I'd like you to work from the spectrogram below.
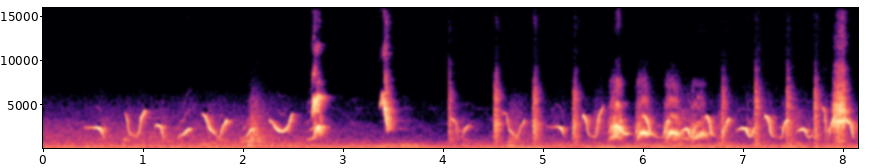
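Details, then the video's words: Bimoli bird singing very melodiously and actively, used as a training recording for songbirds: a lively run of clear whistled notes that sweep down then up in V shapes, mixed with short buzzy bursts, over a low hum. "masteran burung bimoli sangat merdu dan gacor"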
